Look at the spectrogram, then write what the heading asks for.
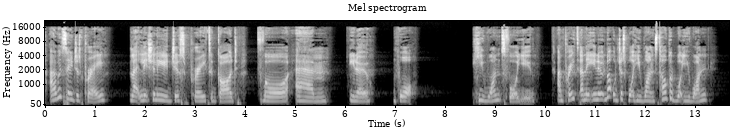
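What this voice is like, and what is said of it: Tired, strained voice. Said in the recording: “I'm losing my voice. I've been talking for so long, I'm nearly losing my voice.”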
